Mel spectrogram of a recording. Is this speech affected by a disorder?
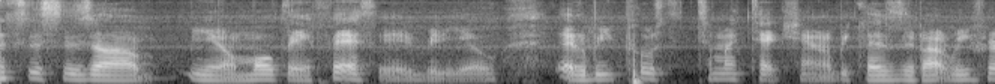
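Yes: cerebral palsy; diplegia.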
